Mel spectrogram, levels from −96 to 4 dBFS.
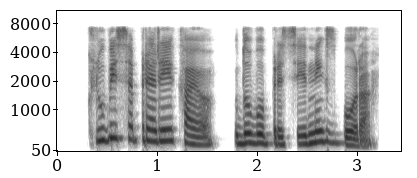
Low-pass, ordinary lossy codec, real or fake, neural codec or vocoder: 7.2 kHz; none; real; none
